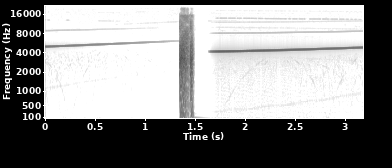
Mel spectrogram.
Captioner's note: camera flash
